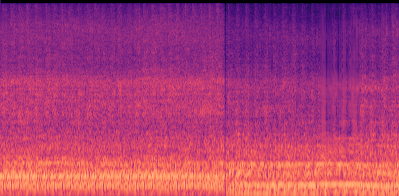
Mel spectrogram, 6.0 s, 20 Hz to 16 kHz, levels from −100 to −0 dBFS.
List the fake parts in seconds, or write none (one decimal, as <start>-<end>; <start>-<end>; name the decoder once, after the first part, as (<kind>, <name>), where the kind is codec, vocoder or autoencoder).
4.8-5.4 (vocoder, BigVGAN v2)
